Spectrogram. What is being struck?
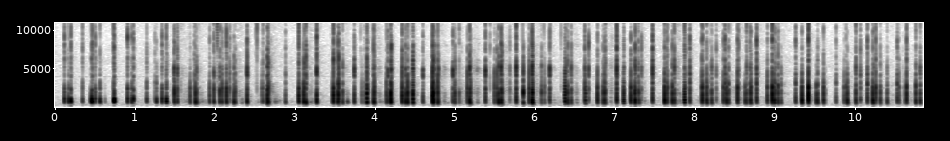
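Small plastic cosmetic compact.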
